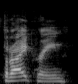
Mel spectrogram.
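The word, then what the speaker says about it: Thri-kreen: see here hold on it says dry cream all right it's sort of like thigh cream yeah very famous that's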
